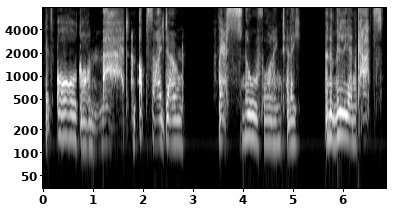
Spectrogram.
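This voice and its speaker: A woman's voice: a bass voice, slow pace, husky, no echo, full character voice. A woman reader voicing Digby, a frightened, rustic old man who talks in gasps and grumbles. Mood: fretful grumbling. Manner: rustic, fretful, gasping.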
